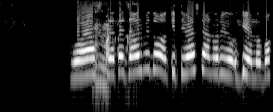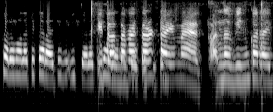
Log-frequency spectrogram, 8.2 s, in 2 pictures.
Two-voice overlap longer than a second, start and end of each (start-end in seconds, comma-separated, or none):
none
